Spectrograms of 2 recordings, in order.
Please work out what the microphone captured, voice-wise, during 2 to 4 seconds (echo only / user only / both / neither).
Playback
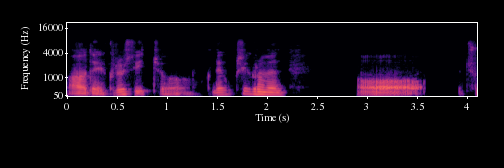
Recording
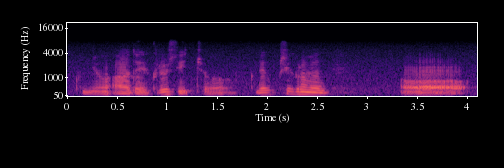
echo only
